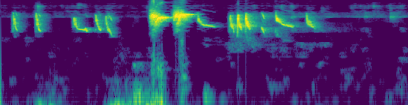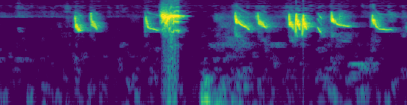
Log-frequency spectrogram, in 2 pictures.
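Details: Black-capped white-eye, Pleci Papua Wiklus, singing in the morning: clusters of quick high slurred chirps, two loud piercing notes, separated by a pause of about one and a half seconds.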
